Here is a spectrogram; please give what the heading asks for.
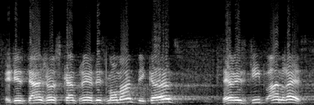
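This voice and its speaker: An actor playing a stern, secretive spymaster who gives orders formally and deliberately in an old radio adventure. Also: male voice, sits high, fairly bright tone. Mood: solemn. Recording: reverberant old radio drama recording.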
